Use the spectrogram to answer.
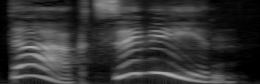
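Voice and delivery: high, drawn-out exclamation; excited cry. A narrator's reading. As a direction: call it out, stretching each word. Wonka keeps calling out excitedly.

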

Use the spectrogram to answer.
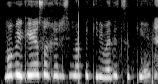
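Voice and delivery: worried mother. Acted. Mother asking her crying daughter what's wrong, concerned. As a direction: fuss over her child.

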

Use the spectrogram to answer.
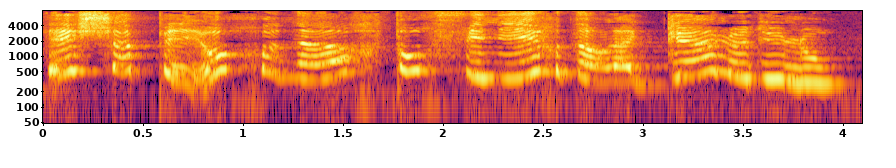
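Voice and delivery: very high, plaintive hen voice; wailing hen. A narrator's reading. Rescued hen lamenting her fate, wailing. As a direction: moan it in a high pitch. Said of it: "gémit-elle".

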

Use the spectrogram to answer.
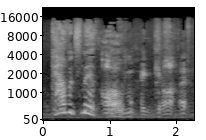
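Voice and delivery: high, loud cry of the name, then drawn out; real surprise at spotting someone; surprised recognition. Real, not acted. Spotting an old sergeant in the chat, surprised.

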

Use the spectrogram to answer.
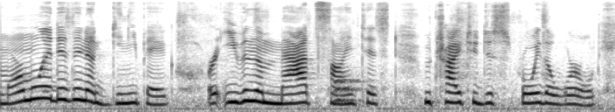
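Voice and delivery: urgent whispered warning. Acted. Crook whispering the danger to his gang. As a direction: hiss the warning under your breath.

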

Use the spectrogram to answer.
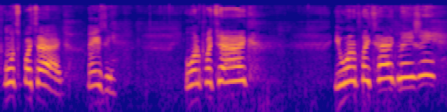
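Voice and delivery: loud, rising invitation to play; playful shout to a pet; excited dog talk. Real, not acted. Rousing dogs for a game.

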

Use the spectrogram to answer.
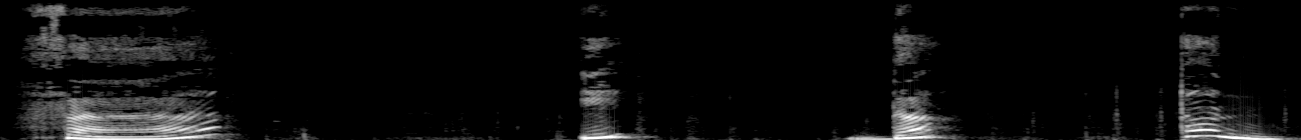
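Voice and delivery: "فا، إي، د، تن" split into separate sound chunks; spelled out by sounds. Shown as a demonstration. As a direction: break the word into its sounds, one at a time. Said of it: "تحليل هذه الكلمات حسب ما بلفظ". (تقطيع الكلمة إلى أصوات منفصلة)

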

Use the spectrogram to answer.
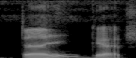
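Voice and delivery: "Tiger" as two beats, টাই, গার; split into syllables. Shown as a demonstration. Teacher dividing syllables for students, "tiger" split in two. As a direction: stretch and separate "tiger" after টাই. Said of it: "syllable বিভাজন".

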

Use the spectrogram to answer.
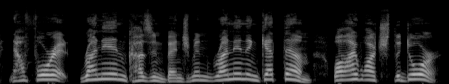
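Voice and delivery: high, loud rabbit voice urging a cousin on; loud, high storybook urgency; urgent urging. A narrator's reading. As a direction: send them in with an excited, high-pitched cry. Peter urges Benjamin to run in.

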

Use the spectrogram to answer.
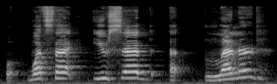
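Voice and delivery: high, startled stammer from the teacher; surprised teacher. Acted. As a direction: caught off guard, stumbling. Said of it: "The teacher was sort of surprised".

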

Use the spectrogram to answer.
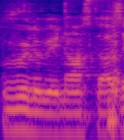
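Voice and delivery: chewing while talking; speaking between bites; mouth full. Real, not acted. Seen 2: Took bite at -9; lips pursed, jaw working through labelled words.

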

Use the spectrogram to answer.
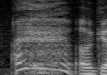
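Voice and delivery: okay squeaked out through laughter; high, laughing okay. Real, not acted. Still laughing at the sausage.

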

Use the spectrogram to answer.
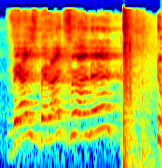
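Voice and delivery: slow, drawn-out showman announcement; dramatic host teaser; announcer build-up. Acted. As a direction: stretch it out like a game-show host. Host announces the scavenger hunt.

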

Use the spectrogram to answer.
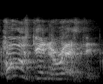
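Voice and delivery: ordinary talk, nothing marked

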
